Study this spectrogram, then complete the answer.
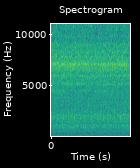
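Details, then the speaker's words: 2011-2016 Chevy Cruze 1.4L just after oil pan replacement and 4.5-quart oil fill, started to check for leaks: small petrol engine idling evenly, no knocks or misses; no pan leaks, slight timing cover and oil cooler seepage. "Okay, so we got it cranked up running here, and so far I don't see any leaks coming from a pan."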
